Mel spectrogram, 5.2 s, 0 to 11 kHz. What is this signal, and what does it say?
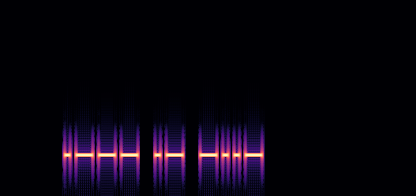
Morse code, heard as a keyed tone, about 17 wpm, 700 Hz. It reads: JAX
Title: USA Call Sign Postfixes - 3 Letters 17wpm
